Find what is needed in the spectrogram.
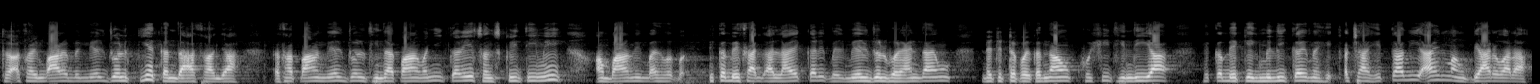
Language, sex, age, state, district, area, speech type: Sindhi, female, 60+, Uttar Pradesh, Lucknow, urban, spontaneous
